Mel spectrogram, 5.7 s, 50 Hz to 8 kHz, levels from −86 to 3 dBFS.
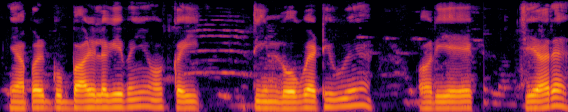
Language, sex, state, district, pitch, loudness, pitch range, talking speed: Hindi, male, Uttar Pradesh, Budaun, 130 Hz, -18 LUFS, 125-150 Hz, 190 wpm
